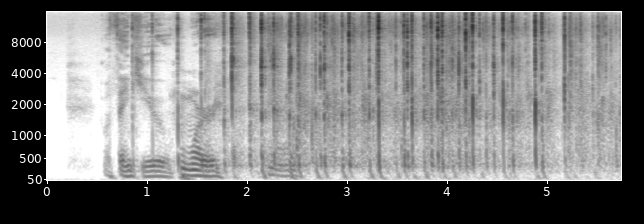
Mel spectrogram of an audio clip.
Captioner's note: audience applauding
